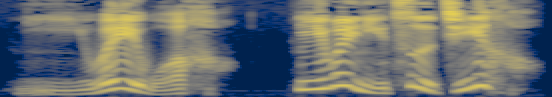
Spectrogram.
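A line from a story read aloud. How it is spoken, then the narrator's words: Cold sneer. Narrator (Chinese): 管仲冷笑一声说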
